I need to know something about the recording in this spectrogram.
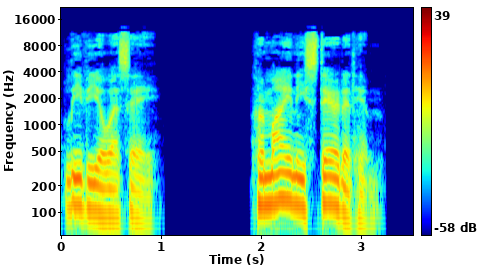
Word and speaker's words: Leviosa: The emphasis is on the O. Harry said wing jar. I am Leviioa, not Leviosa.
